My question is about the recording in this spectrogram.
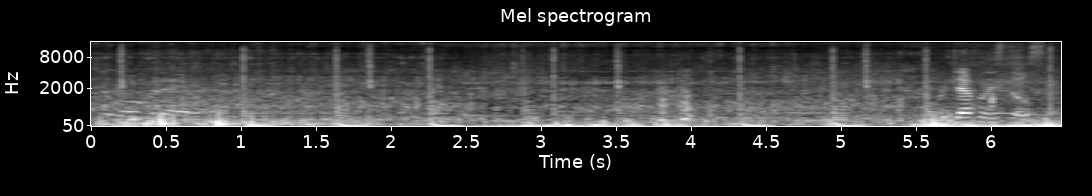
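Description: Wind buffeting the microphone outdoors in uneven low rumbling gusts, with a voice near the end.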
